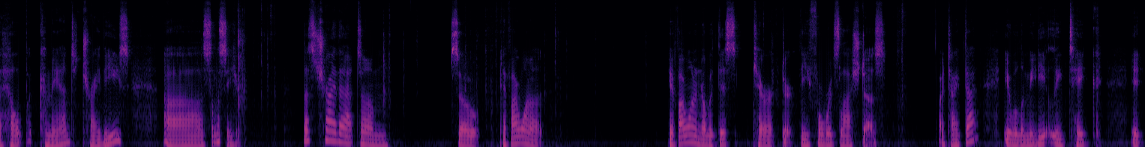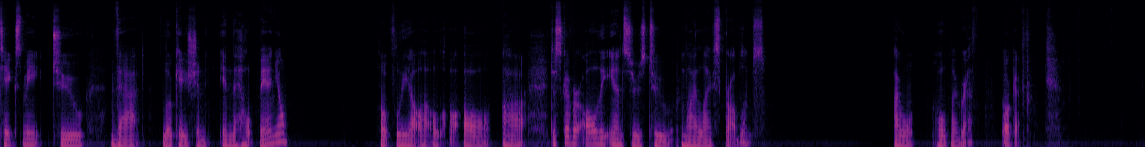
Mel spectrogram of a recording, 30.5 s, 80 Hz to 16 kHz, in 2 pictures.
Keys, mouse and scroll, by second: 3.2 Escape, 3.5 shift+;, 4.8-9.0 typing, 10.3 /, 12.0 Return, 28.9 Escape, 29.5 shift+z, 29.6 shift+z.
